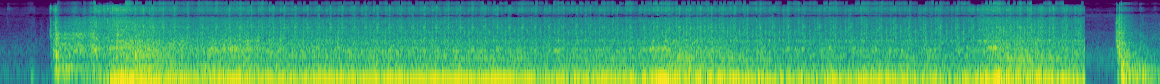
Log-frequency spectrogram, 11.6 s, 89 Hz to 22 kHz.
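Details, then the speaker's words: 1956 International S-160 4x4 six-cylinder, after an accelerator pump repair and timing adjustment, with the brake vacuum disconnected while chasing vacuum leaks. It starts and settles to an uneven, lumpy idle with a wavering beat: running rough, cause not yet found. "All right. So, it's not running perfect yet. Uh, I knew there's going to be some adjustment from here on out, too."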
